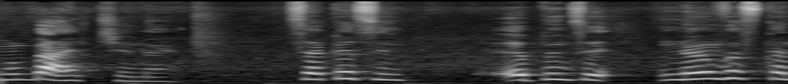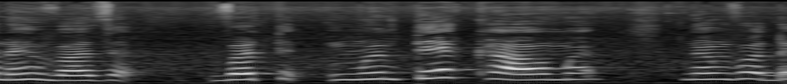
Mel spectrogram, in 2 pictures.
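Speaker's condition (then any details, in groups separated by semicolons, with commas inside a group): Cerebral palsy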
